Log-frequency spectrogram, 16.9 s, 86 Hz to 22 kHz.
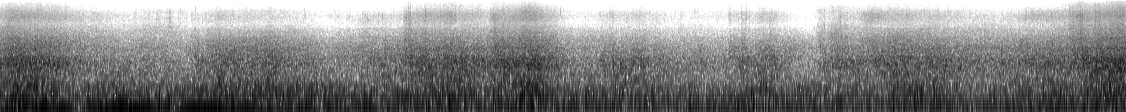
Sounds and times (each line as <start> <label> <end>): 0.0 traffic sound 7.5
